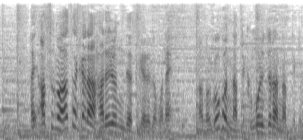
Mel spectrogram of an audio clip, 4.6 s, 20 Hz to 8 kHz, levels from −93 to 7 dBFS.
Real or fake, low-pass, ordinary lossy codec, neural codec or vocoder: fake; 7.2 kHz; none; vocoder, 44.1 kHz, 128 mel bands every 512 samples, BigVGAN v2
